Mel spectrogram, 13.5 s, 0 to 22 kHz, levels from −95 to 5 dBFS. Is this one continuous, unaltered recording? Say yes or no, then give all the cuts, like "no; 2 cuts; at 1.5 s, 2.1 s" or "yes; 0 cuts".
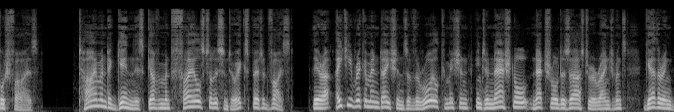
no; 1 cut; at 9.4 s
